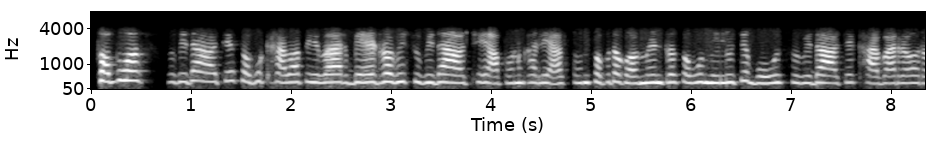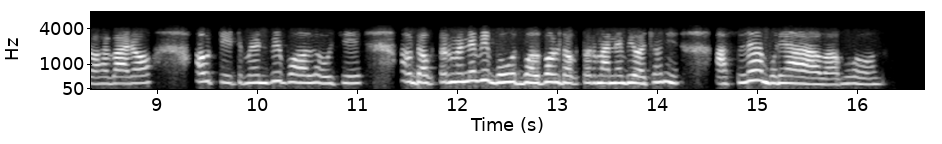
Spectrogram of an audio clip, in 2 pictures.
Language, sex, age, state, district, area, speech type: Odia, female, 60+, Odisha, Boudh, rural, conversation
